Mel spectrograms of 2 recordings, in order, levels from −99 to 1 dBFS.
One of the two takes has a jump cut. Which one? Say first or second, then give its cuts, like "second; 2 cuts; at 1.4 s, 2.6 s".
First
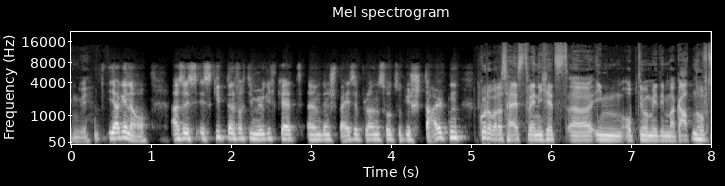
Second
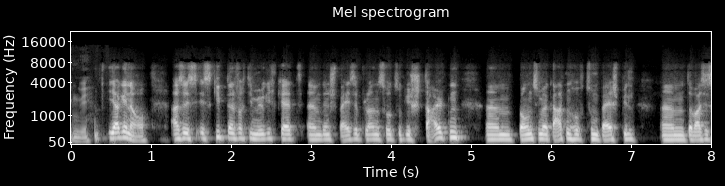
first; 1 cut; at 5.0 s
